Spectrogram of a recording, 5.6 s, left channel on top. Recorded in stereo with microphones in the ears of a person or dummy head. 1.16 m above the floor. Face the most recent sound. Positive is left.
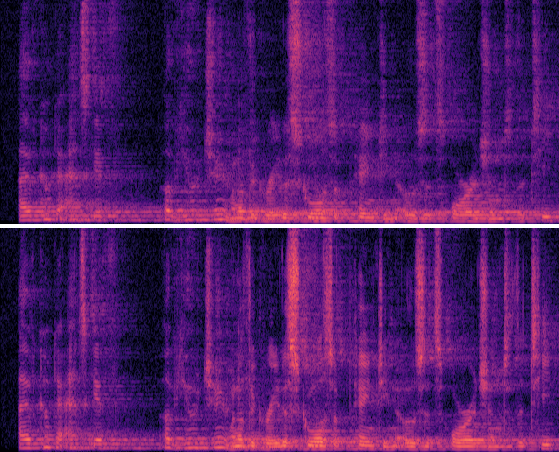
turn(degrees=-90)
